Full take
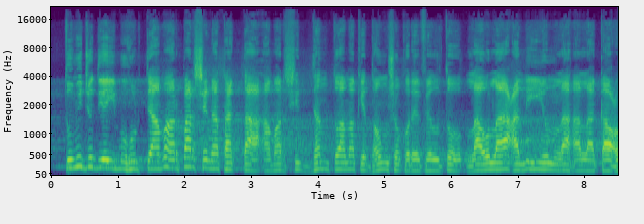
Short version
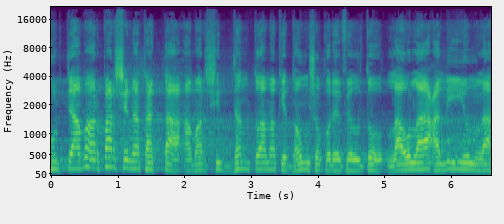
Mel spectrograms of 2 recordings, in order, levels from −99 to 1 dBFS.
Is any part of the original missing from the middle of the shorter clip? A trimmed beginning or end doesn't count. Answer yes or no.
no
